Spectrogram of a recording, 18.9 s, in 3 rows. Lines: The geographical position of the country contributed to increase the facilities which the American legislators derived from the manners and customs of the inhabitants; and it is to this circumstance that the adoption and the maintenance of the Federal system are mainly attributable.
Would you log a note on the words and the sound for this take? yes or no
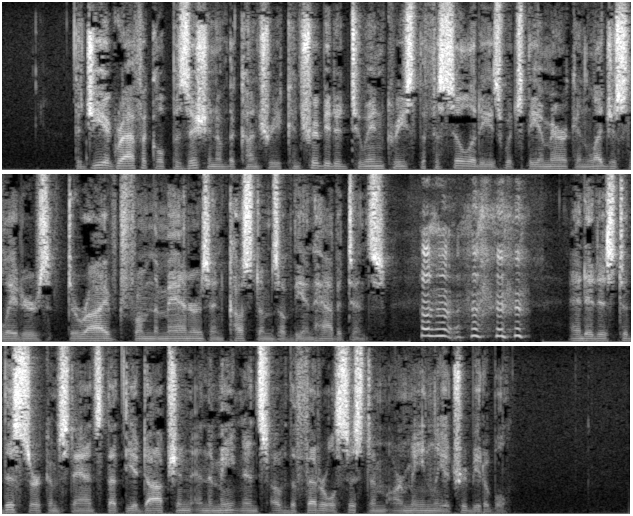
yes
